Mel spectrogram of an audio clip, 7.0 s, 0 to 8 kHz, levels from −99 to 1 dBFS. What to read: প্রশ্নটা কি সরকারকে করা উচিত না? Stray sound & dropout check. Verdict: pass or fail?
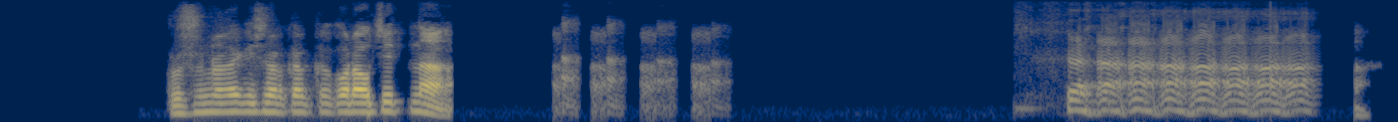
fail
